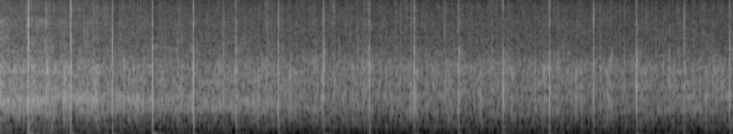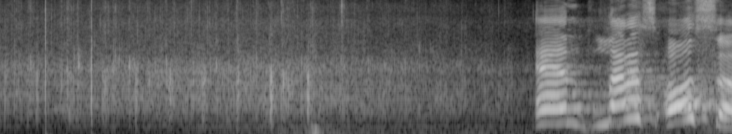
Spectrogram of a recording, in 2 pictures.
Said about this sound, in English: join me in applauding the Penn faculty for the honor they bring to their professions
